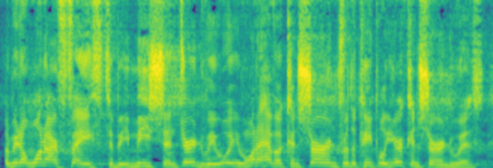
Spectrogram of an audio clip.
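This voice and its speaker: A man's voice: high-pitched, fairly quick. Male pastor preaching n praying, folksy plain talk, big hall reverb. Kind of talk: sermon and closing prayer. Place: large hall, preaching to a congregation. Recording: echoey hall with long reverb.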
